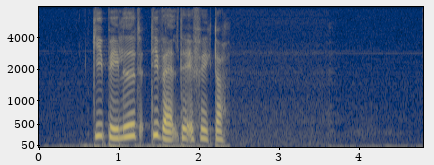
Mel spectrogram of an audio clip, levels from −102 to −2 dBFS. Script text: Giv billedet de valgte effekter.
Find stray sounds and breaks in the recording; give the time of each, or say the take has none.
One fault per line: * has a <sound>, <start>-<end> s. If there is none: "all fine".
all fine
